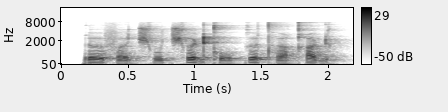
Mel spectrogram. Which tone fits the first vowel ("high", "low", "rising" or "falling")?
falling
